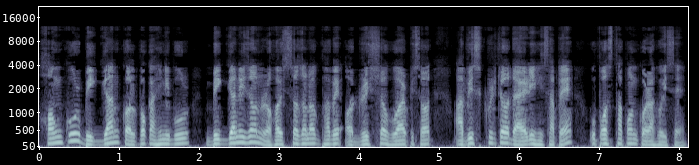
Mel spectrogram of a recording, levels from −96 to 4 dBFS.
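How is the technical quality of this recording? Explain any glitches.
Quality is noticeably degraded by a single fault that runs through the whole clip. The treble sounds bright yet artificial, s sounds come out gritty and lispy, and there is nothing above about 12.3 kHz. This likely comes from HE-AAC compression at a very low rate, which fits roughly 16 kbps. Only the lower spectrum is truly coded; the upper band is rebuilt by copying lower bands upward, so the harmonics no longer line up.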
